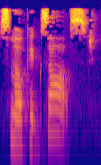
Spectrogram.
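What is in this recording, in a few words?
"SMOKE EXHAUST", English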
